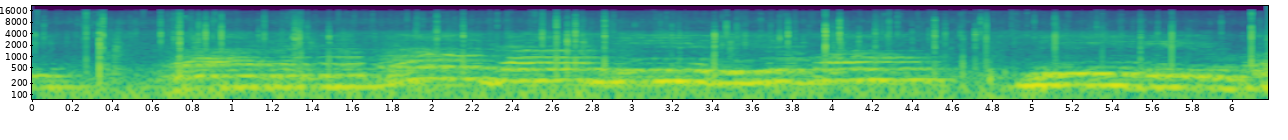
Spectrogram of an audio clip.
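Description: A choir singing a slow song in harmony, holding long notes phrase by phrase, over the crackle and pops of a burning wood bonfire.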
